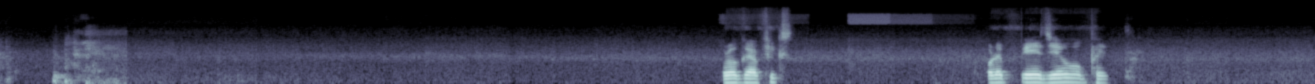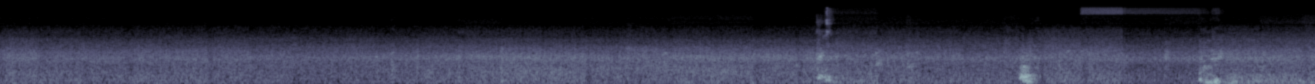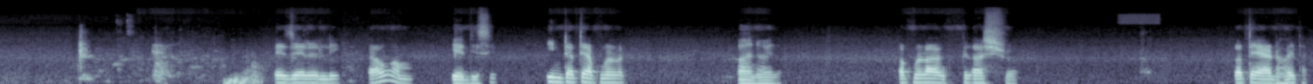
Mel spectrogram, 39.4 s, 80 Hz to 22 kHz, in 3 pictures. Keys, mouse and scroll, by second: 14.1 ctrl+a, 17.4 shift+Left, 17.7 shift+Left, 17.8 shift+Left, 26.9 ctrl+a, 27.2 ctrl+c, 27.2 typing, 30.7 ctrl+v.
